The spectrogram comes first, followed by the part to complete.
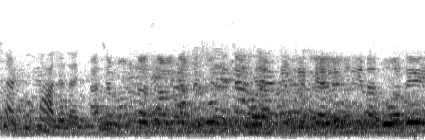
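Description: Indistinct speech, with several voices talking over one another.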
